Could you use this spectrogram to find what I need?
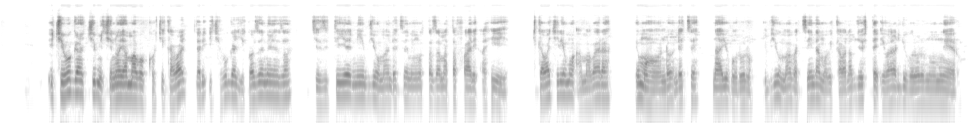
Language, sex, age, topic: Kinyarwanda, male, 25-35, agriculture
